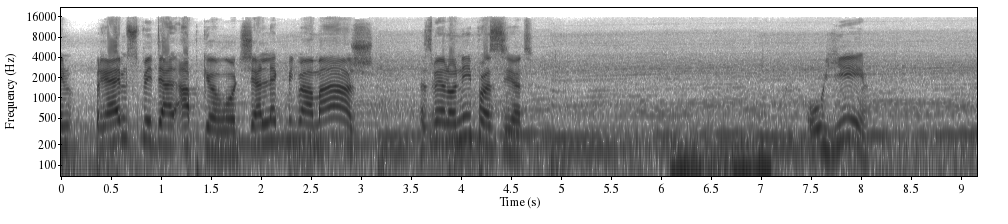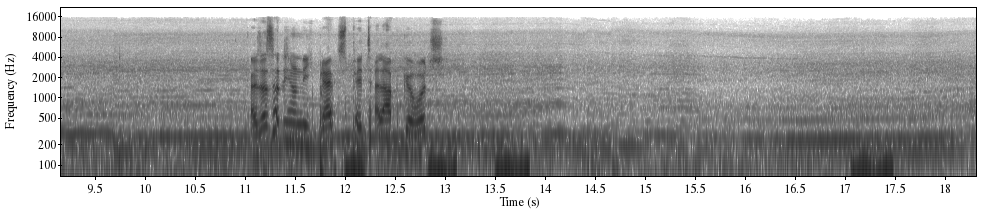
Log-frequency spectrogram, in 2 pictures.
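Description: A racing car engine roars loudly, revving up and down as it shifts gears.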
